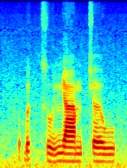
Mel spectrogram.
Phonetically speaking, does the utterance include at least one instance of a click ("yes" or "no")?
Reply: no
